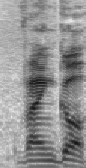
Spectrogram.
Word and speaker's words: Van Gogh: you're American it is Van Gogh not Van Gogh it's Van Gogh you pronounce the GH as f as in enough Van Gogh for anyway sorry I'm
